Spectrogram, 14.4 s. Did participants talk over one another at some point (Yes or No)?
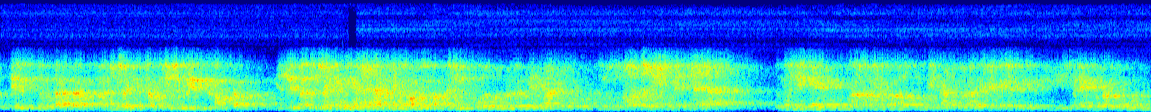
Yes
